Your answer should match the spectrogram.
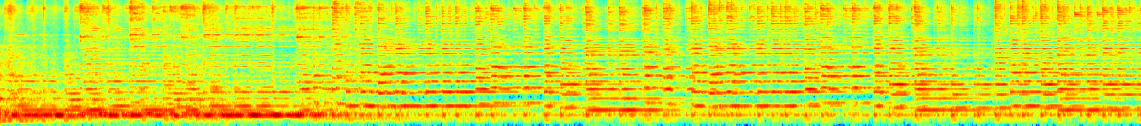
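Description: Acoustic guitar playing an instrumental passage: a plucked melody of single notes over lower bass notes, with some strummed chords.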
